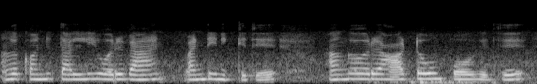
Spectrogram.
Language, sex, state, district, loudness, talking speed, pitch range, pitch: Tamil, female, Tamil Nadu, Kanyakumari, -15 LUFS, 125 wpm, 225-245 Hz, 235 Hz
